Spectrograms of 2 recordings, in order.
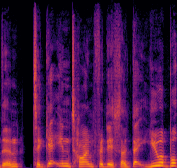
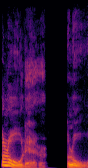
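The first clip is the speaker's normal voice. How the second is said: put-on lovely presenter-style Irish accent; 8 semitones lower than usual. Imitating the presenter Terry Wogan's greeting: Terry Wogan impression. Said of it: "Lovely Irish accent".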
